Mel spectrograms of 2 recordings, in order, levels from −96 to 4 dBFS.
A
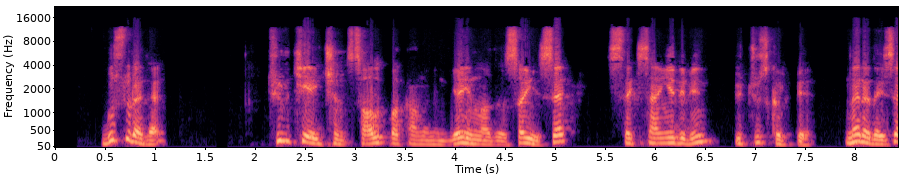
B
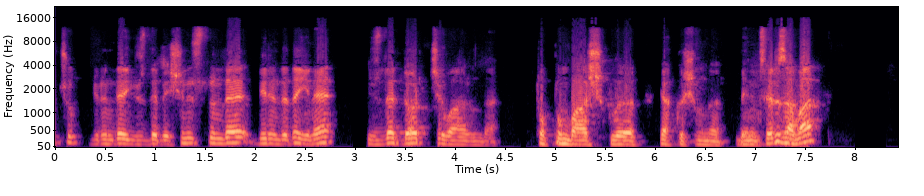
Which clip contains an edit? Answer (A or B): B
